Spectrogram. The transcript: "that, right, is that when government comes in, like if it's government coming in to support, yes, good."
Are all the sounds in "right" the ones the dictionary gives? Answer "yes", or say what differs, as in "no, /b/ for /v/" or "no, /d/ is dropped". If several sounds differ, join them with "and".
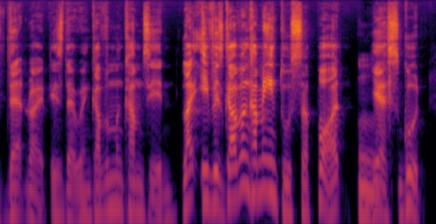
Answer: yes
